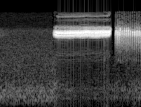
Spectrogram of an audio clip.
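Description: Blue-winged Warbler: a very high, thin, steady buzz, then a lower, harsher, rattling buzz, the two-part 'bee-buzz' song. Nothing else is heard.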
